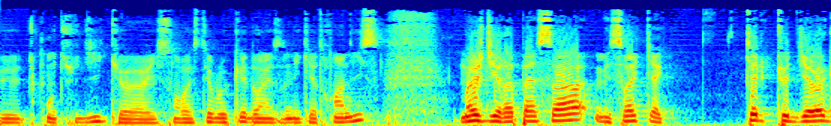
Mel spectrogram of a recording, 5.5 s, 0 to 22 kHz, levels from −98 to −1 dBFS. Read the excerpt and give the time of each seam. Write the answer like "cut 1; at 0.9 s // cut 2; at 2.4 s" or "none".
none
